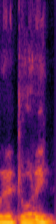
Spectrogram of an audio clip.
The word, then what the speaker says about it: rhetoric: इसके स्पेलिंग भी याद रखेंगे, RHETORIC। इसमें एस साइलेंट होता है, इसको रिटोरिक पढ़ते हैं।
